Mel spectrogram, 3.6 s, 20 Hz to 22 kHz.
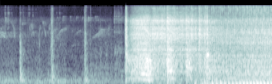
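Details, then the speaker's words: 2012 Tata Nano petrol, which had misfiring, jerking and a check-engine light, starts cleanly after a few clicks and brief cranking, idling steadily after the faulty plug wire was replaced. "ये देखिए friends, गाड़ी okay चालू हो रहा है।"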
